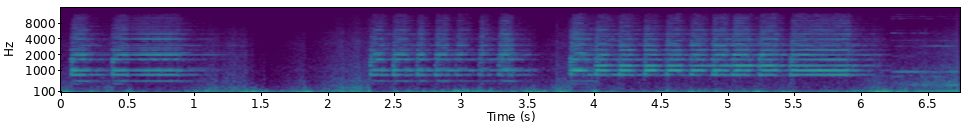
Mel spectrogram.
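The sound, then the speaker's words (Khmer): Repeated long, steady blasts from a train's horn-like whistle signal a morning departure at the Phnom Penh railway station. Several sustained tones are separated by short gaps, with a low rumble underneath throughout. “ស្ថិតក្នុងស្ថានីយ៍រាជាយស្ម័យយានភ្នំពេញសំឡេងស៊ីផ្លេចេញពីរថភ្លើងមួយគ្រឿងដែលជាសញ្ញានៃការចេញដំណើររថភ្លើង”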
